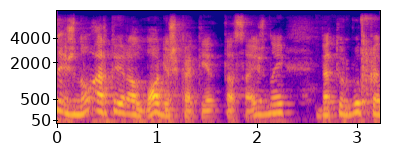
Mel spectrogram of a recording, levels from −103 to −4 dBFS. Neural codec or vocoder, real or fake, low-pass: none; real; 7.2 kHz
